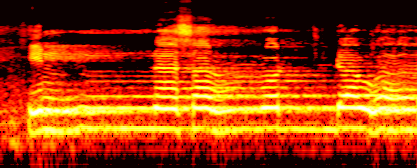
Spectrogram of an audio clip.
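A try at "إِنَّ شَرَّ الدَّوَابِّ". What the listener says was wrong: Ya, sekali lagi Pak Haji. Inna syarrad, sin besar.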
